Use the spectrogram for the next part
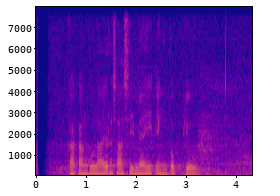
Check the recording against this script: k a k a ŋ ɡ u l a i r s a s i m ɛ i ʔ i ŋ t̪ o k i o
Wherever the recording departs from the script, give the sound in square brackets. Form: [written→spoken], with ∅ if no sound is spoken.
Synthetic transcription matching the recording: k a k a ŋ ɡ u l a [i→ɪ] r s a s i m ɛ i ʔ [i→ɪ] ŋ t̪ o k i o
